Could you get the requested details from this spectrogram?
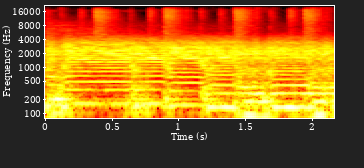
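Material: Nothing is struck.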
